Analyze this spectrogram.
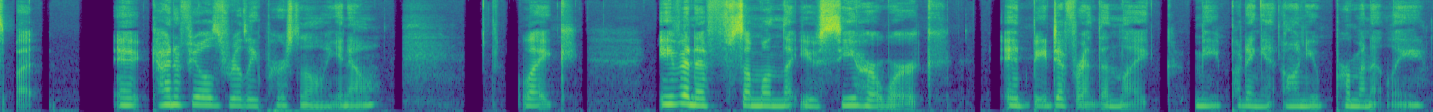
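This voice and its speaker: Woman playing flirty tattoo artist, ASMR role-play, creaky voice. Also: mid-range voice, dry recording. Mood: earnest, soft. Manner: soft-spoken, casual, gently teasing, slightly bashful. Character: flirty, easygoing, reassuring female tattoo artist.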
